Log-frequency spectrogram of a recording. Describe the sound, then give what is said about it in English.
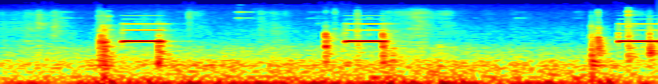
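Panini grill control buttons are pressed for power, sandwich and okay: three short, high electronic beeps, each preceded by a soft click, spaced about a second apart over a low hum. “Before I do, I'm going to put my finger on the panini button. That's the fifth one over, if you recall. The order will be power, sandwich, and okay. I'll do that now.”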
